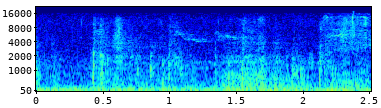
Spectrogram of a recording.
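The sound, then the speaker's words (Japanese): Soft footsteps of someone strolling leisurely on the way to a park, a few faint, unhurried steps against a quiet hiss of outdoor background noise. “今のんびりとことことお散歩しながらですねいつもの公園へと向かっております”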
